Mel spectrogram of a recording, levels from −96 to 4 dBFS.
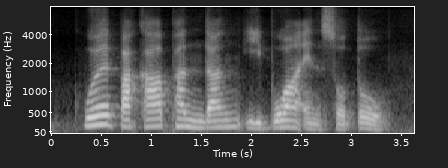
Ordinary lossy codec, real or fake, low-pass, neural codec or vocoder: none; fake; none; codec, 16 kHz, 0.3 kbps, FocalCodec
